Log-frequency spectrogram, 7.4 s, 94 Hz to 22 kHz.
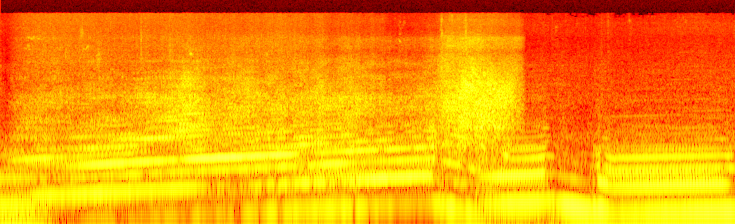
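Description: Fiat Ritmo Abarth 130TC, Group A-modified, accelerating hard: its twin-cam four on twin Weber carburettors, with a worked head, bigger cams and a fully open exhaust, rises steadily in pitch for about four seconds and then falls in a gear change. After that it is heard from inside the cabin, where the note falls again and settles at steady revs.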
